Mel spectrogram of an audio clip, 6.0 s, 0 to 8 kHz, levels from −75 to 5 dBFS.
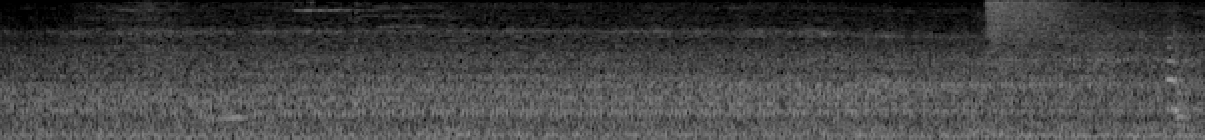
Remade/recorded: remade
